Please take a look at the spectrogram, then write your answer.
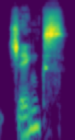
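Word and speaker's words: Jynx: And the pronunciation for Jinx is J I C Ks. So, it's just Jinx.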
